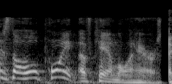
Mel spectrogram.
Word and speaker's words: Kamala: It kind of looks like Kamala or Kamala, Kamala, and it's Kamala.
